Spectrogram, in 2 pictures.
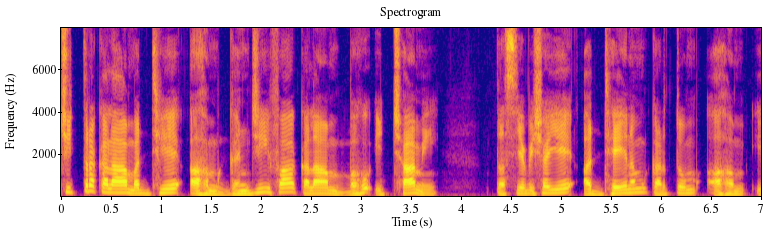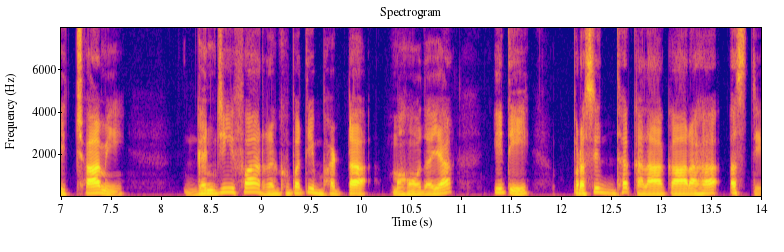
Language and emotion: Sanskrit, neutral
